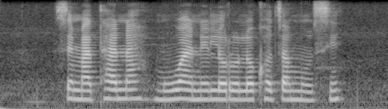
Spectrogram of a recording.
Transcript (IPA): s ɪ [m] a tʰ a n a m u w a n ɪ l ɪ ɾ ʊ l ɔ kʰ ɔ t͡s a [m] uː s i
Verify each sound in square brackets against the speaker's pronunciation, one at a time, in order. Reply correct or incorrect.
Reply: correct, correct

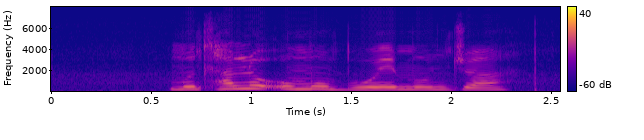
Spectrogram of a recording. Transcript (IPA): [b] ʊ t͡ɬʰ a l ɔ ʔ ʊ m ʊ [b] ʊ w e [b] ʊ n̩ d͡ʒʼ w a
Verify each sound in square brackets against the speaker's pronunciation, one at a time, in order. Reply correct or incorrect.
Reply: incorrect: m, correct, incorrect: m

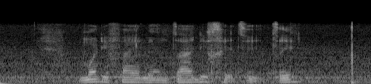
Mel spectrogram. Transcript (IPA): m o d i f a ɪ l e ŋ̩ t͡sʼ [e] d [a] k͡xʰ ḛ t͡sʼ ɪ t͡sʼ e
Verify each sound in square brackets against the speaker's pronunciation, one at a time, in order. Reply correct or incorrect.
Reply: incorrect: a, incorrect: i

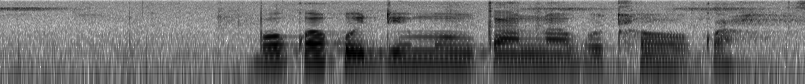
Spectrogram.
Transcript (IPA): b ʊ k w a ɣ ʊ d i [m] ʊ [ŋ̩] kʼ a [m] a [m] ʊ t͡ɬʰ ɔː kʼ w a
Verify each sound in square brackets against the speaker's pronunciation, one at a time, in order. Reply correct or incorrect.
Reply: correct, correct, incorrect: n, incorrect: b

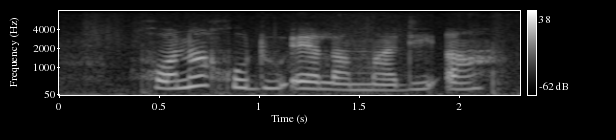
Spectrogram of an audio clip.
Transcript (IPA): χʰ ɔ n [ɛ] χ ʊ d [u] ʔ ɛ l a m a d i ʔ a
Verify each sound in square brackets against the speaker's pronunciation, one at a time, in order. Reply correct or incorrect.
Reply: incorrect: a, correct

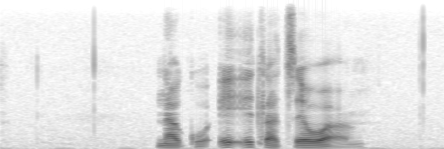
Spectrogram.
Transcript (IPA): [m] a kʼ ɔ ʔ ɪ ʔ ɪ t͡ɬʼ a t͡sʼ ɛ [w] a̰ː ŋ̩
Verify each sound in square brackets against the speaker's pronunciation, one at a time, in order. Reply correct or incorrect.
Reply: incorrect: n, correct

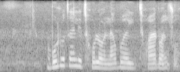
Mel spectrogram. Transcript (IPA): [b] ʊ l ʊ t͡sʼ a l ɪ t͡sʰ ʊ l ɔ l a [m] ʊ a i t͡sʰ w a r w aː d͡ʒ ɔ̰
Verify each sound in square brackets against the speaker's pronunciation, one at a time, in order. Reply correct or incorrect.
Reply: correct, incorrect: b

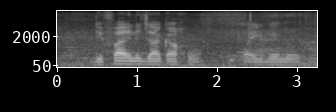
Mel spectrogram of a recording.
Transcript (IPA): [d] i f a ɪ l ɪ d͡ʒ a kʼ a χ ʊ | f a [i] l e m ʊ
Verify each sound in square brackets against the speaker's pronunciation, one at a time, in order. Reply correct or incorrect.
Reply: correct, correct

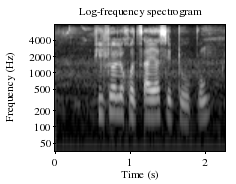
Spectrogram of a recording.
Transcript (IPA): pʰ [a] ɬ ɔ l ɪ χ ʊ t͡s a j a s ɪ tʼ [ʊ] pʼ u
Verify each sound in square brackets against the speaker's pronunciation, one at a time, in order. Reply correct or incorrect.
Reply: incorrect: i, incorrect: ʊː

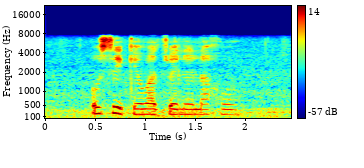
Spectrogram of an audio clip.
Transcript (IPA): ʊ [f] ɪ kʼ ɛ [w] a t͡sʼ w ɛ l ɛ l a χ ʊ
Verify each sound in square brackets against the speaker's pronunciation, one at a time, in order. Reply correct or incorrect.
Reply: incorrect: s, correct

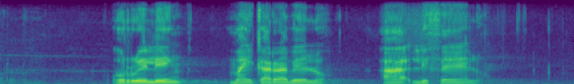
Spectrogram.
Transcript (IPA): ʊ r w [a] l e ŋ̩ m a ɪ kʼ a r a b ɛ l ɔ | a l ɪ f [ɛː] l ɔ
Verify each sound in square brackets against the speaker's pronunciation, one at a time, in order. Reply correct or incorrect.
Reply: incorrect: e, correct

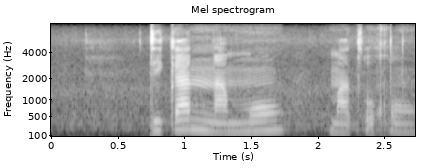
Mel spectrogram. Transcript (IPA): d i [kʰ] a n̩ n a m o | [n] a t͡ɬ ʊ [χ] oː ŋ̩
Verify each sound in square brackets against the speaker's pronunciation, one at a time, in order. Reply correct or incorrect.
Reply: incorrect: k, incorrect: m, correct

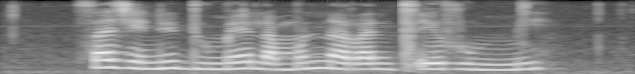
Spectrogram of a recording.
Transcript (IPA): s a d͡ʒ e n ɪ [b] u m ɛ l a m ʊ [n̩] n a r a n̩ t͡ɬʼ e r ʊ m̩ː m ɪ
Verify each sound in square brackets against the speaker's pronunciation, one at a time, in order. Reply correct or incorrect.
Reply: incorrect: d, correct

